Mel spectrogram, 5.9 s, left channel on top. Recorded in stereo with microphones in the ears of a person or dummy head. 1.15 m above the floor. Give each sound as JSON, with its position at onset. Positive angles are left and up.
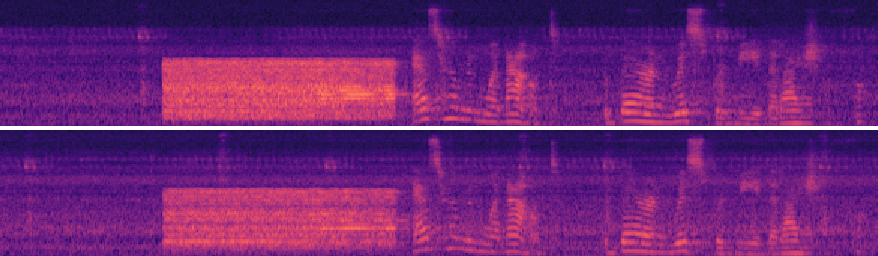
{"t": 1.1, "sound": "a buzzer", "side_deg": 70, "distance_m": 1.8}
{"t": 2.8, "sound": "a woman speaking", "side_deg": 50, "distance_m": 3.5}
